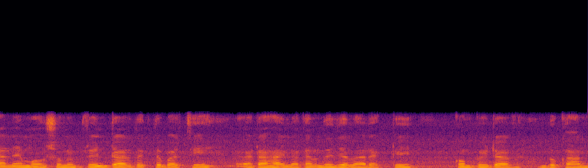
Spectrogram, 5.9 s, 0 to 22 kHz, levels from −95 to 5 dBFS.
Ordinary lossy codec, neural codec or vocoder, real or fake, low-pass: none; none; real; 7.2 kHz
